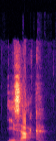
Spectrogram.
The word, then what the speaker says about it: Isaac: Note, in Spanish, Mexican, yeah, Isaac is pronounced Isaac.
